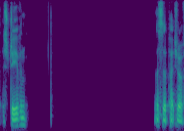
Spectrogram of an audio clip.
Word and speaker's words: Strathaven: This is a small town in Lanarkshire, often mispronounced as Strathaven. It's actually pronounced as Straven.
